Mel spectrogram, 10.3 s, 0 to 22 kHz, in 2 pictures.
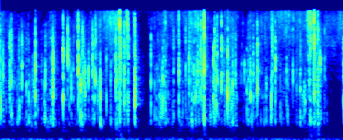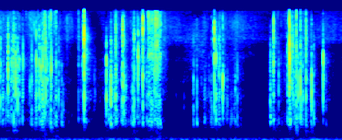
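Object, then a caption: Pack of cotton swabs in thin plastic film. A small, full pack of cotton swabs in thin plastic film is crumpled and squeezed between both hands while nails scratch the wrapper. Dense, bright crinkling and sharp crackles run in bursts, broken by brief quiet gaps near 2, 5 and 8 seconds.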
